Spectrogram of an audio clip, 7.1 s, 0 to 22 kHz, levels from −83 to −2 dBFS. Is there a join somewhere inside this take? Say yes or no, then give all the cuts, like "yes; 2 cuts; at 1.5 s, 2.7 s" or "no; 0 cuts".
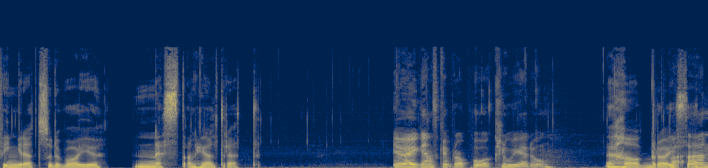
no; 0 cuts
